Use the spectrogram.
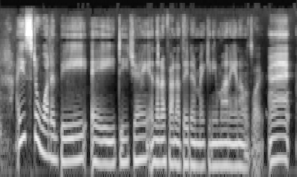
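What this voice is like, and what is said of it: Usual voice. Nothing is said of it.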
